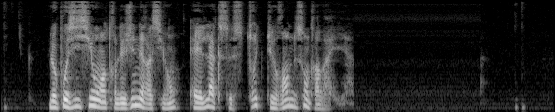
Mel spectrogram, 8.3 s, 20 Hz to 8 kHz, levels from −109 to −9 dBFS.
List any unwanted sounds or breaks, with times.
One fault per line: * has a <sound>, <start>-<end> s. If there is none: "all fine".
all fine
